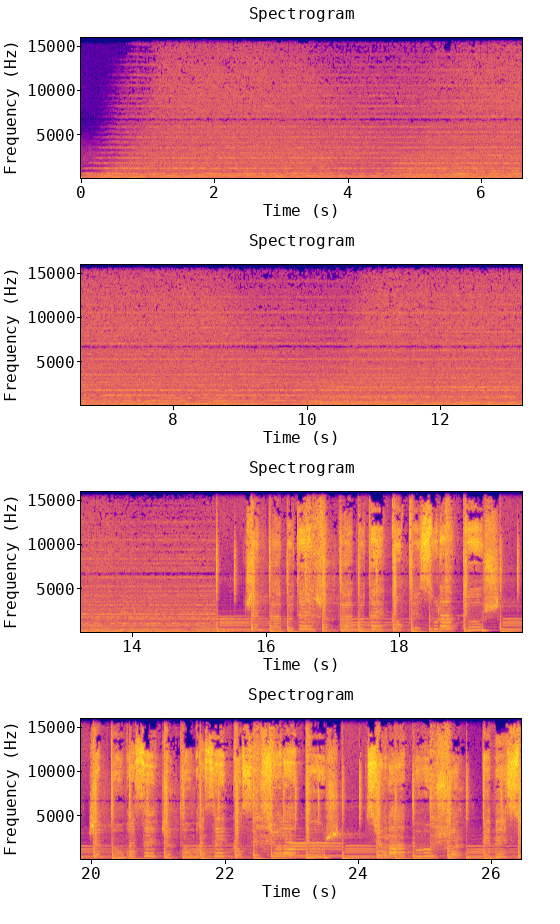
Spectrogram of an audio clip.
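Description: A pop song plays with no talking, opening on a sustained, droning synth intro before a punchy beat kicks in halfway through and drives the full, loud arrangement forward.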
